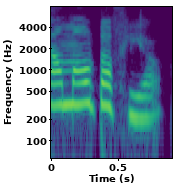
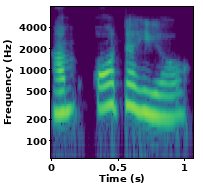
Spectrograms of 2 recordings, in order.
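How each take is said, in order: First: Out of is said as two full words. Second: Out of is reduced to outta.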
